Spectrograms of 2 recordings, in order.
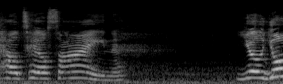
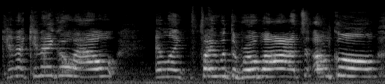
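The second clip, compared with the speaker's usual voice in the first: higher, louder mock boyish plea; pleading nephew; 6 semitones higher, 5 dB louder than usual. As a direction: imitate a kid begging his uncle. Voices movie character whining to uncle.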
